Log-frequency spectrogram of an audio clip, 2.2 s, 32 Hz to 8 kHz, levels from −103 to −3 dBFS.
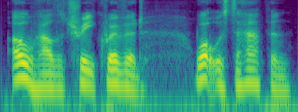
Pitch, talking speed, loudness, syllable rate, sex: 120 Hz, 240 wpm, -18 LUFS, 7.1 syllables/s, male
